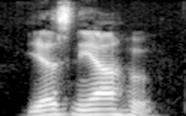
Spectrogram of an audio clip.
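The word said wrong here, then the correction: Yazaniyahu (יאזניהו): Each man It's Yazaniyahu. It's a kind of a difficult name, Yazaniyahu.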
